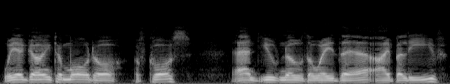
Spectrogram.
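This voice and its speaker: A man voicing a grave hobbit who speaks quietly and sternly. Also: lowish voice, fairly even intonation, moderate pace, no echo, lightly acted. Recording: dull lo-fi dry recording.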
